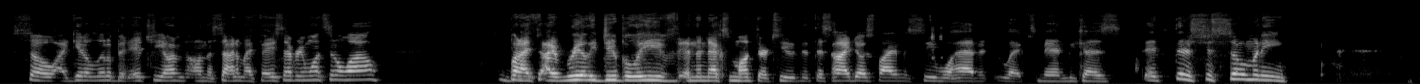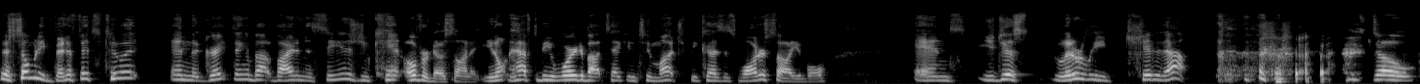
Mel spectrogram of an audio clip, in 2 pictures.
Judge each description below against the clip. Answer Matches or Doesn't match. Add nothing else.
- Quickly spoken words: Doesn't match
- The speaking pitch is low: Doesn't match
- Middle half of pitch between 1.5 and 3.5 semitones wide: Doesn't match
